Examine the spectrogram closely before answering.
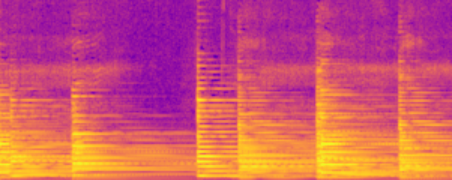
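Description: Background music: slow piano chords, a new chord struck every second or so and left to ring and fade.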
